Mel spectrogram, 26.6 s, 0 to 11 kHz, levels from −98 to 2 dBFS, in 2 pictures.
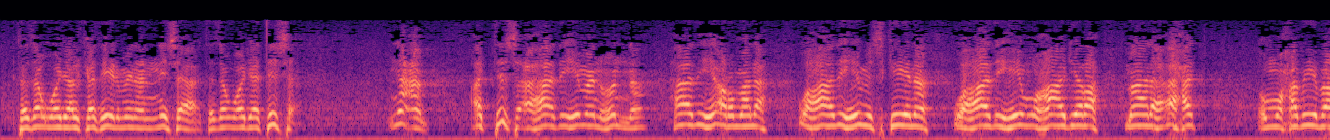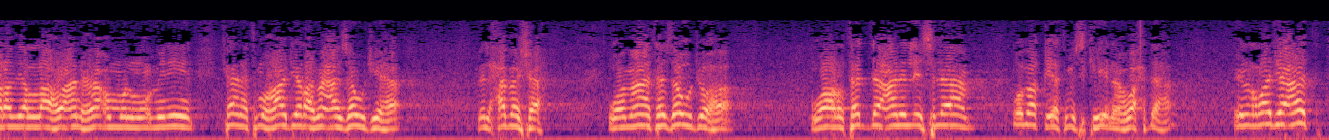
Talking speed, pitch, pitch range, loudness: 95 wpm, 220 Hz, 205-230 Hz, -14 LUFS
